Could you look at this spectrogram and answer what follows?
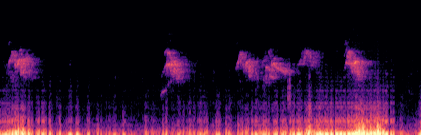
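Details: Barn owl nest in Cabañeros National Park as the female feeds on a dead chick's body; loud, high, hoarse chirps come in an uneven burst, several close together near the end, with low rumble beneath.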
